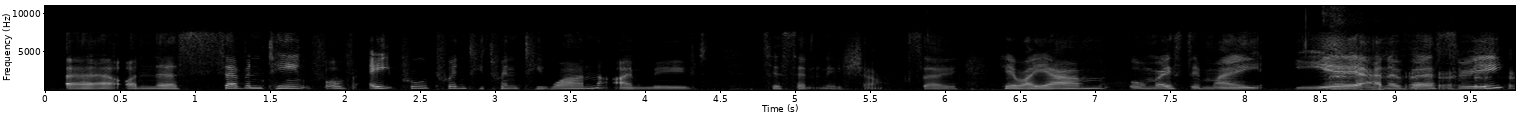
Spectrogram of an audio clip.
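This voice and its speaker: With a London accent, a woman speaks at a fairly slow pace, her pitch medium and its variation ordinary. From London, England. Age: 40s. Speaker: coach and social worker. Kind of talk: interview.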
